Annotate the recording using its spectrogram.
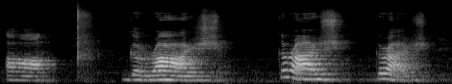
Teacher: Essa letra A redonda aqui no IPA não é o A do português, tá? É um A, que é uma mistura de A com O. A, garage.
